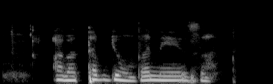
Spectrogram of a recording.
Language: Kinyarwanda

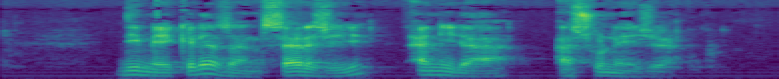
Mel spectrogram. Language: Catalan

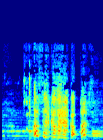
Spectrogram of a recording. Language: Pashto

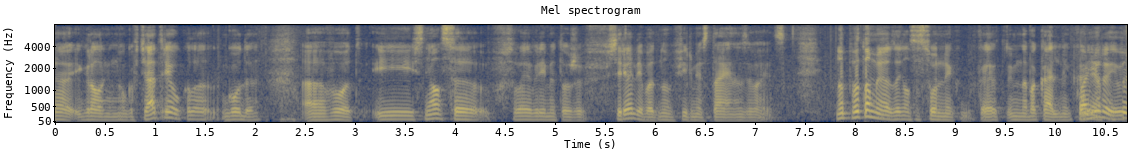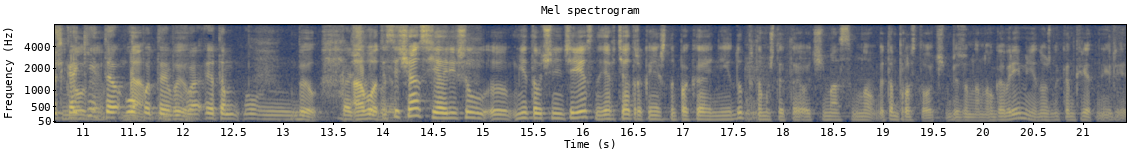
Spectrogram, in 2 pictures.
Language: Russian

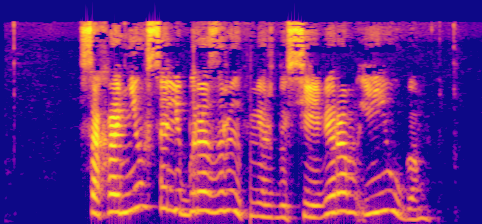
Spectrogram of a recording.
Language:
Russian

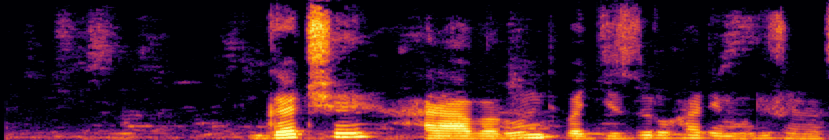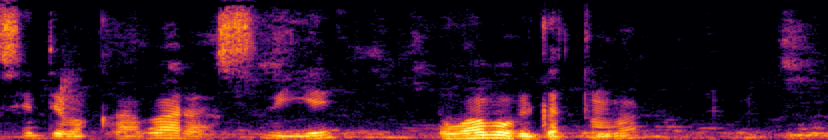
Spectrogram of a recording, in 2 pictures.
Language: Kinyarwanda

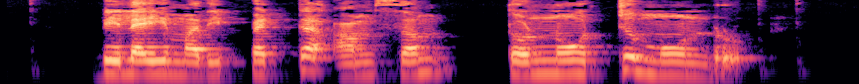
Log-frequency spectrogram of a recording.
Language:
Tamil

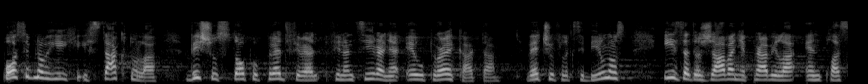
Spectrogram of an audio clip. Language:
Croatian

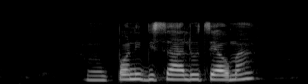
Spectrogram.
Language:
Nepali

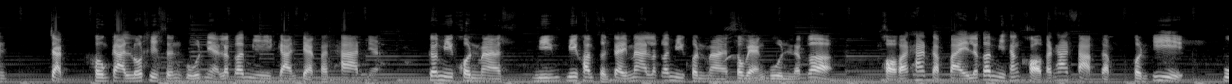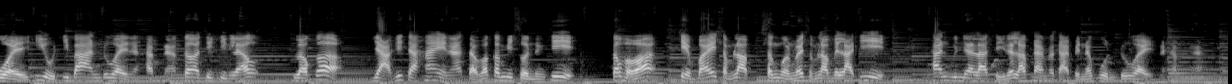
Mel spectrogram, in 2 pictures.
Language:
Thai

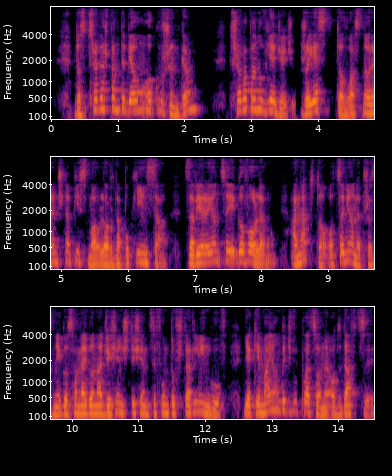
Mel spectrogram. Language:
Polish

